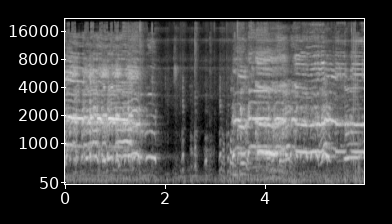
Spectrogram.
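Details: At a kukuak balenggek chicken singing contest final in Ampang Kualo, Solok, on Sunday 8 September 2024, several roosters crow in long, stepped, undulating phrases. A short pause with knocking sounds breaks the chorus before the crowing resumes.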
